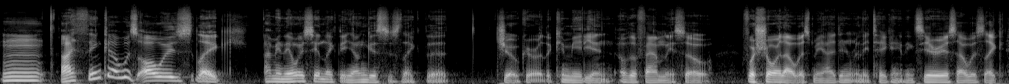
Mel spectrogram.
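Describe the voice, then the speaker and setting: A young man from Hong Kong talks easily as a podcast guest, loose and chatty with plenty of filler words. His voice sits fairly low, and the recording is dry and close with no room sound. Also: brisk, vocal fry, no echo. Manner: relaxed, chatty, many fillers. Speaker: guest, production company founder. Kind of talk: casual interview. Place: video podcast studio.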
